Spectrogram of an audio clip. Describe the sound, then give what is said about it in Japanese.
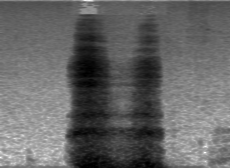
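A single deep breath, soft and airy, lasting under a second and heard alone in near silence. “それじゃ深呼吸しようか。”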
